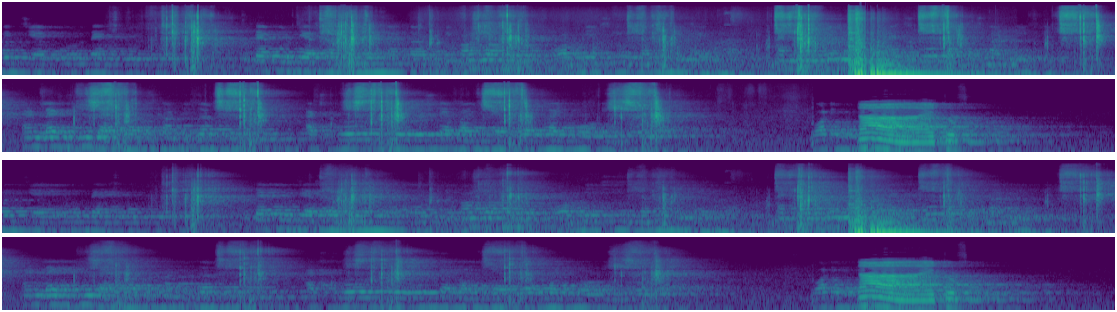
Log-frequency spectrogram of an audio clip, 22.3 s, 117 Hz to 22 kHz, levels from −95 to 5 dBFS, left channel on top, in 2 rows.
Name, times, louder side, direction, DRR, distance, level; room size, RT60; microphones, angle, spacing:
voice 1, 0.0-1.8 2.4-7.3 7.7-10.6 11.3-18.0 19.2-19.8, left 1 dB, 65° left, 1 dB, 3.3 m, -57 dB
sound 1, 1.1-1.2 1.5-2.2 3.1-3.8 4.6-5.3 6.3-6.8 7.6-8.4 9.2-9.7 10.4-11.1 11.9-12.5 13.3-13.8 14.4-15.2 15.9-16.4 17.2-17.8 19.2-19.3, left 12 dB, 90° left, 0.7 m, -41 dB
sound 2, 4.1-7.0 7.3-7.4 7.7-7.8 8.1-8.2 8.5-10.2, left 4 dB, 45° left, 0.4 m, -38 dB
voice 2, 19.7-20.8, equal, ahead, 7 dB, 0.7 m, -39 dB
25.5 x 18.0 x 6.5 m, 2.6 s
head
